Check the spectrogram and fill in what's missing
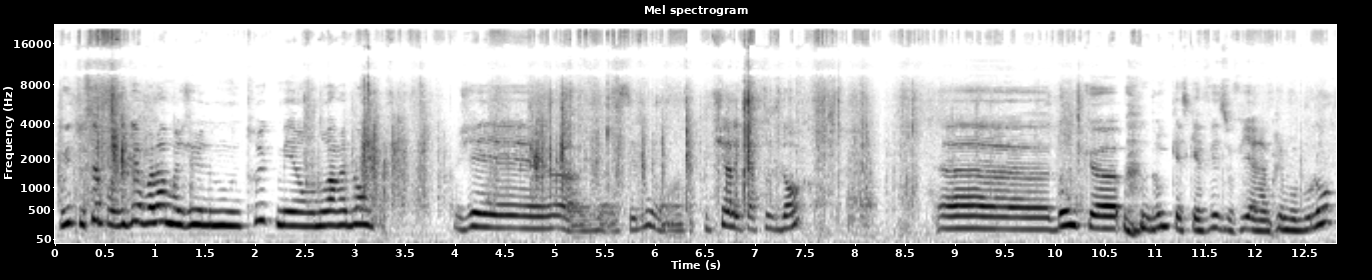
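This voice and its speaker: Against a noisy background, a French embroidery vlogger with a mid-range voice shows her projects at a measured pace. Her casual show-and-tell chat is peppered with little interjections.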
